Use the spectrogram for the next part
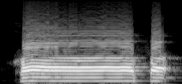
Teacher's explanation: خا الف زبر خا، فا زبر فا، خاف۔ ٹھیک ہے، خا کو کھینچا اور فا کو نہیں، کیونکہ خا پہ الف مد ہے اور فا پہ زبر ہے صرف، اس لیے فا کو جلدی پڑھنا ہے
